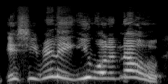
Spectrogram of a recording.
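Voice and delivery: high, excited questioning; eager disbelief. Retold or imitated. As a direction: pitch it way up, all curious. Mock eager listener asking.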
